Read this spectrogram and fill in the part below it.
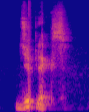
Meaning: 1. a link between two points, such as a cable or a wire 2. duplex, maisonette (dwelling) 3. duplex; building with two storeys, each constituting one apartment; such an apartment
- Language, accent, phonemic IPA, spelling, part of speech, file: French, Canada, /dy.plɛks/, duplex, noun, LL-Q150 (fra)-duplex.wav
